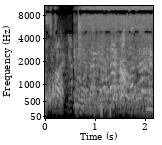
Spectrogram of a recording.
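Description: People chattering, with a steady high hiss that starts suddenly about half a second in as an overhead misting system sprays from the canopy.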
